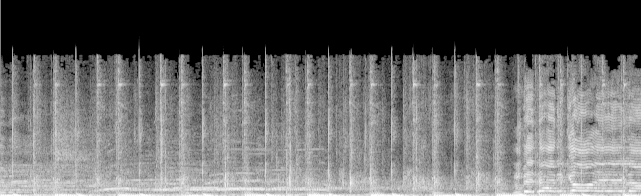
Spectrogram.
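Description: Live Persian folk-electronic band music: a pulsing electronic bass beat about twice a second with sharp percussion hits. A long held note slides up and sustains about a second in.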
